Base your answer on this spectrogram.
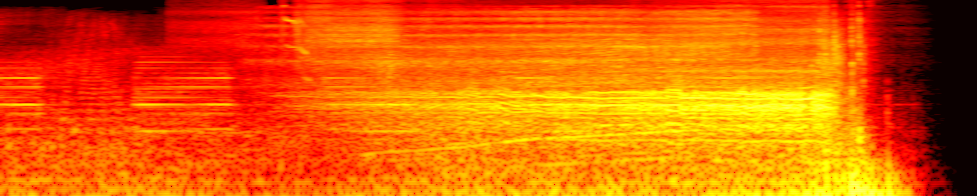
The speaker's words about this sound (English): Even the whoosh of pressurized air being sucked out and obliterated by the vacuum of space sounded just like the movies.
